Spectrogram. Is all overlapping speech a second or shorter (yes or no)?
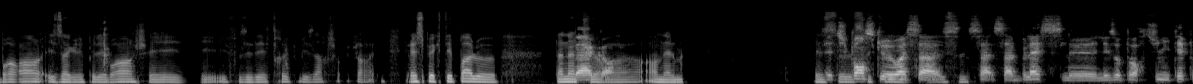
no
